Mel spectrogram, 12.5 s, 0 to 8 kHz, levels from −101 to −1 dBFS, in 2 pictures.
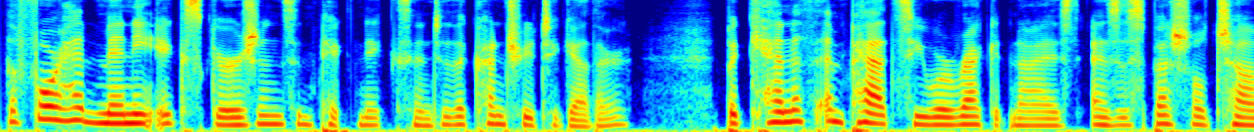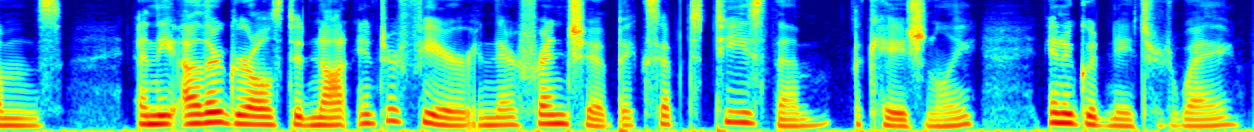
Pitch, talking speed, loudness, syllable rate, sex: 185 Hz, 190 wpm, -19 LUFS, 6.1 syllables/s, female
